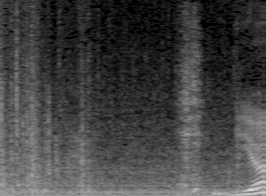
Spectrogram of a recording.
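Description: Pot of water with crab legs heating on a kitchen stove, a faint steady hiss of simmering water.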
